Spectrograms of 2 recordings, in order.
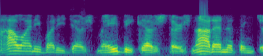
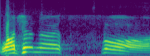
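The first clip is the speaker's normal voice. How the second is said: slow, deliberate, drawn-out, very high; 9 semitones higher than usual. Retelling what the actor said when walking away: James Mason impression. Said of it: "That's a perfect James Mason".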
